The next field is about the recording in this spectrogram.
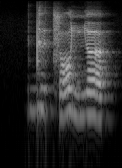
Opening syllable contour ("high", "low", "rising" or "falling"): falling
